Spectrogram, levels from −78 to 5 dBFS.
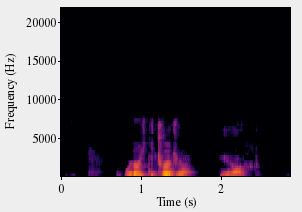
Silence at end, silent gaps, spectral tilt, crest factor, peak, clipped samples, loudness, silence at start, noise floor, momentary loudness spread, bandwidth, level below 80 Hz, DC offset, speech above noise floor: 0.55 s; none; -7 dB/octave; 22 dB; -4 dBFS; under 0.1%; -24 LUFS; 0.8 s; -61 dBFS; 14 LU; 7.8 kHz; -56 dBFS; under 0.1%; 39 dB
